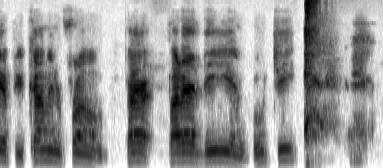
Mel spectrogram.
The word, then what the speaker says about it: Paradis: And I think it's before, like, say, if you're coming from Paradis and Boutique, Paradis, they call it, it's spelled paradise without the E. Paradis in French.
